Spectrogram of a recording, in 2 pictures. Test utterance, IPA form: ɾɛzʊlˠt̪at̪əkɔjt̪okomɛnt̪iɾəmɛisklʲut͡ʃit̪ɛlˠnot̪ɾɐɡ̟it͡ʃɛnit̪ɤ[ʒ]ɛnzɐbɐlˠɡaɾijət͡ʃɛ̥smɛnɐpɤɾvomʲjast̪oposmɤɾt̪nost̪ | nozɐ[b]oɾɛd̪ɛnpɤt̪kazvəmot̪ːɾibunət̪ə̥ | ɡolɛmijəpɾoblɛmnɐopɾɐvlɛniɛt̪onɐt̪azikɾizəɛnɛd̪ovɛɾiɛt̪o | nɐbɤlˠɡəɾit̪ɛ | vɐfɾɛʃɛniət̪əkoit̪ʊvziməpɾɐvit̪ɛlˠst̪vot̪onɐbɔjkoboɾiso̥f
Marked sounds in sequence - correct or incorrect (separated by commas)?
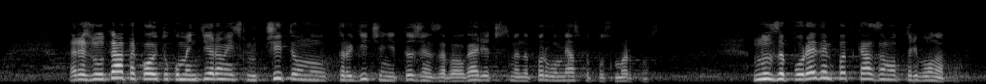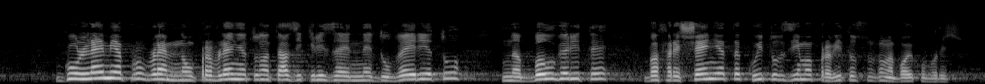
correct, incorrect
